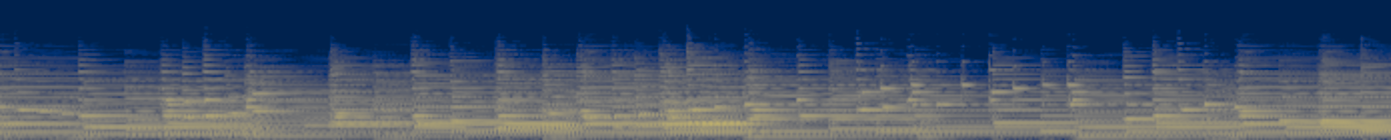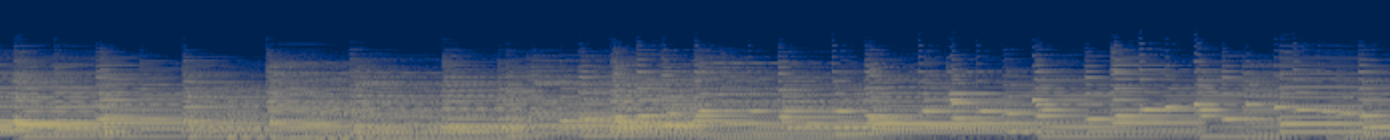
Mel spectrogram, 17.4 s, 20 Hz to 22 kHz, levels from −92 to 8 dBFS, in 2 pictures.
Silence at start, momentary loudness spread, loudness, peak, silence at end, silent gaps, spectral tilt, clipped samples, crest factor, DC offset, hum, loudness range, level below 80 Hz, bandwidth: 0 s; 6 LU; -28 LUFS; -12 dBFS; 0 s; none; -8 dB/octave; under 0.1%; 14 dB; under 0.1%; none; 3 LU; -50 dBFS; 7 kHz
